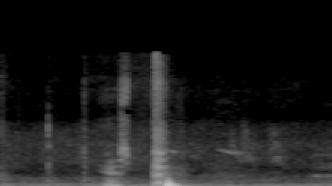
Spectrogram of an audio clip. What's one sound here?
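A finger presses a metal button with a click.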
